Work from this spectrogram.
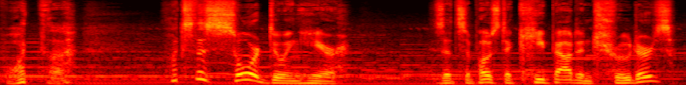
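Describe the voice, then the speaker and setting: A chatty, expressive young man. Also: mid-range voice, unhurried. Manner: lively, chatty and a little flustered. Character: young man, expressive and fussy, a talkative storyteller. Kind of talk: video game voice acting. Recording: reverberant game scene with music.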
